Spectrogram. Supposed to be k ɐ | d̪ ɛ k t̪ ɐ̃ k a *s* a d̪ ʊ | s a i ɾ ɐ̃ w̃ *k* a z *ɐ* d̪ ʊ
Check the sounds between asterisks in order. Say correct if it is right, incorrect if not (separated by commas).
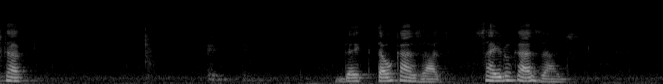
incorrect, correct, incorrect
